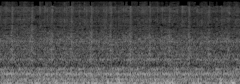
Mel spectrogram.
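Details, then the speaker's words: 2017 Chevy Suburban V8 with 109,000 miles, in for cylinder 4 misfire, idling with a fast light top-end tick from a collapsed lifter, blamed on the AFM (active fuel management) system; large repair job. "you're going to see it's got a collapse lifter collapse lifter because the stupid ass AFM system that they put in there the active fuel management that are in these trucks are are going out so much faster now"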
